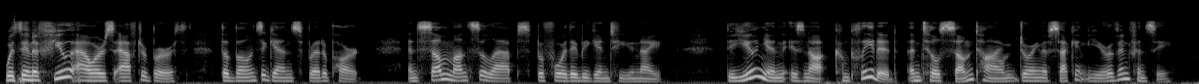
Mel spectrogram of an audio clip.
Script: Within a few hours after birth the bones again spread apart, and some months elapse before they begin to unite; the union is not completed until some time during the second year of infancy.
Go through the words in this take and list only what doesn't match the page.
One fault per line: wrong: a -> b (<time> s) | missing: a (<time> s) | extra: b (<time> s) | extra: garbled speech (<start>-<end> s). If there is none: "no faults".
no faults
